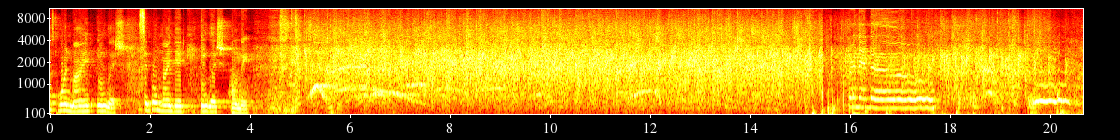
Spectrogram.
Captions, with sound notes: Just one mind English. Simple minded English only. [applause] Fernando. Whoo.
